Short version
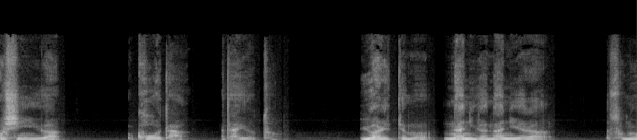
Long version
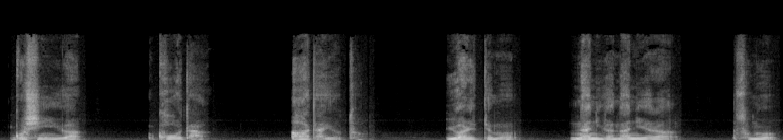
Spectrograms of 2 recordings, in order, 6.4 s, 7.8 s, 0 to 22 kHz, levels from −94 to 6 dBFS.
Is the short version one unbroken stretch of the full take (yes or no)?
no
